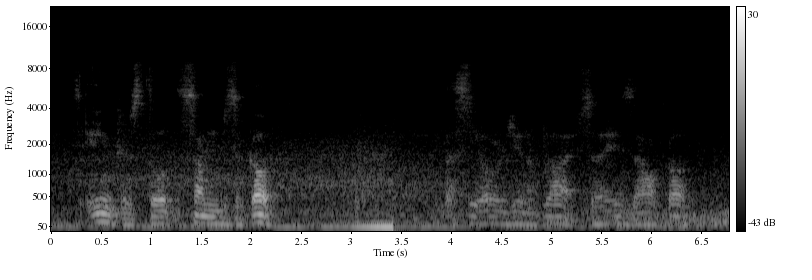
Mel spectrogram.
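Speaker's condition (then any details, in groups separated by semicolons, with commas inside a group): Brain injury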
